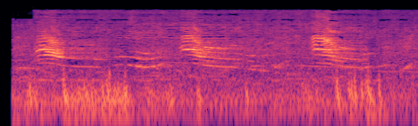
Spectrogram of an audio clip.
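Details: A splashed cat asking for help gives three drawn-out, wavering meows roughly every two seconds, each rising then falling, over a steady low rumbling background.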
